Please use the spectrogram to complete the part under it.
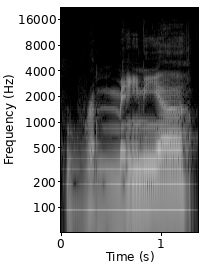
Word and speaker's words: Rehmannia: It's Rehmania, R-E-H-M-A-N-N-I-A, which is a traditional Chinese medicine herb that has been shown to also cleanse the kidneys.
